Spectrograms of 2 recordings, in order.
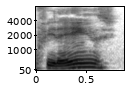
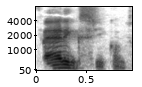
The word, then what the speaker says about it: Ferenczi: O primeiro a falar mais abertamente, além do Freud, que cita poucas vezes, foi o Firenze, né? O Ferenczi, dependendo da maneira como quiser pronunciar. Então, é um assunto que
